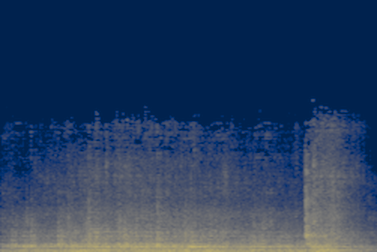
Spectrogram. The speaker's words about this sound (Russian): Это громыхает, это там, сначала решетку, он эту цепочку ограничивающую снимает, ну, цепочку, которая не позволяет на, на распашку открыть дверь.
